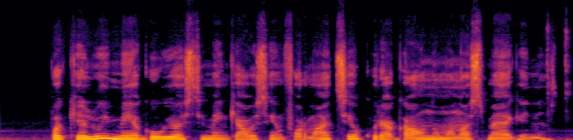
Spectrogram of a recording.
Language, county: Lithuanian, Kaunas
